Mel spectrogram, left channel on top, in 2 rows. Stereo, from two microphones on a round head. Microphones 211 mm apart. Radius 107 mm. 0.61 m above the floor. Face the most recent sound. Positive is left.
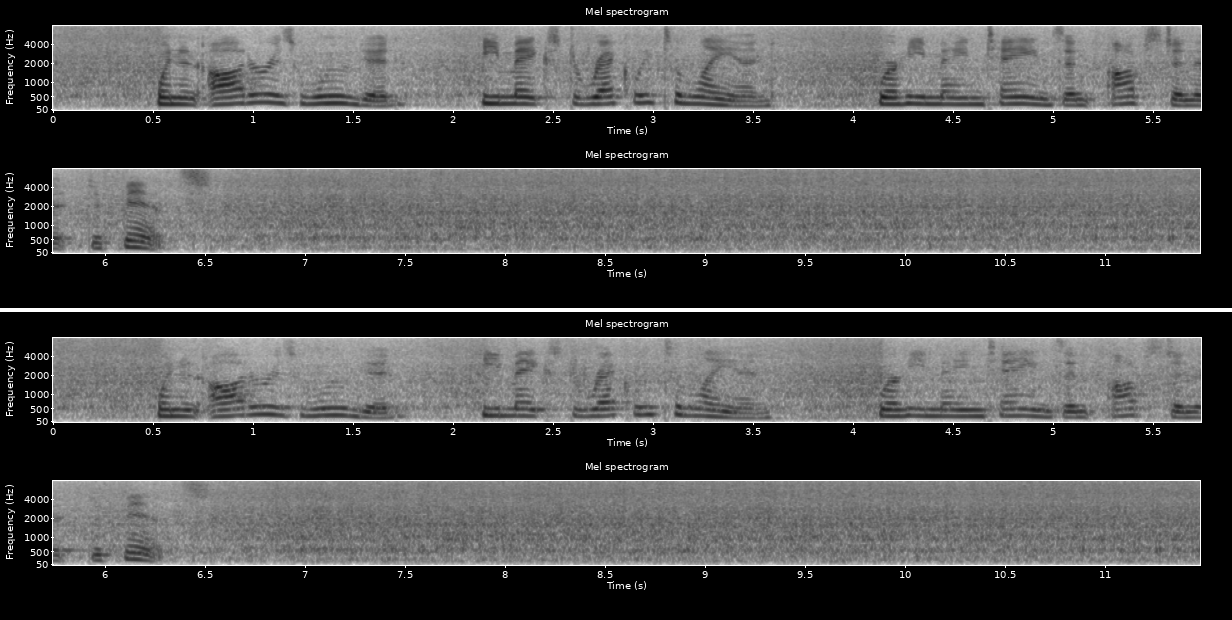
turn(degrees=25)  # may be behind; listen again after turning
